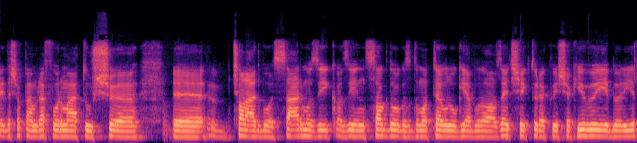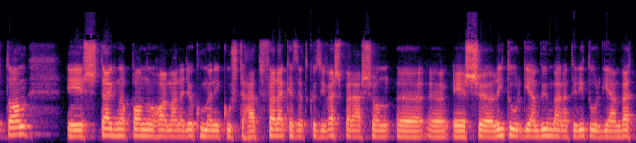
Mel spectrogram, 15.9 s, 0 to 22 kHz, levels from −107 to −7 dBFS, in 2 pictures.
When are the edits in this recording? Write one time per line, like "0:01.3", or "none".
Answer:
none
